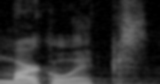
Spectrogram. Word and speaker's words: Markiewicz: Then Powers talked with McKinney North tight end Nate Markiewicz. You Close. added in an extra syllable. Yeah. Didn't need to be there.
